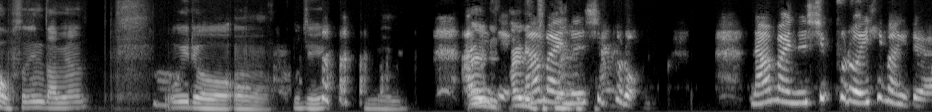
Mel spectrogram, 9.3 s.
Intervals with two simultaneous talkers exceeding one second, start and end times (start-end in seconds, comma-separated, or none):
4.7-5.9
